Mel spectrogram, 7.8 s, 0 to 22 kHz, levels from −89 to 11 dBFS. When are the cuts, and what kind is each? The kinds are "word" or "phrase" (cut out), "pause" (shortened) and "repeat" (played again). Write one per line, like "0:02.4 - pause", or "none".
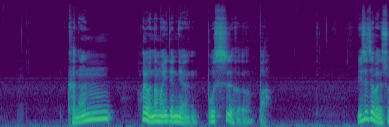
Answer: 0:04.0 - pause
